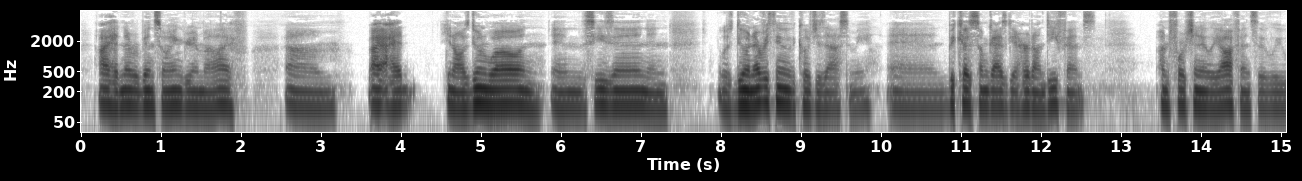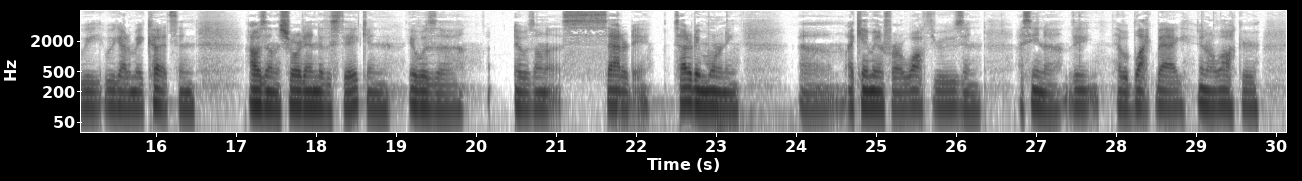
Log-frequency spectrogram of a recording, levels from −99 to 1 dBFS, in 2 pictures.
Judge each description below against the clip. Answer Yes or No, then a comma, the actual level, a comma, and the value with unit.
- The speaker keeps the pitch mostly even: Yes, narrow, 1.7 semitones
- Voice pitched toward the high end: No, low, 105 Hz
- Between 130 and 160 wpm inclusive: No, average, 175 wpm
